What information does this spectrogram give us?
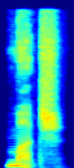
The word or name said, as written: much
